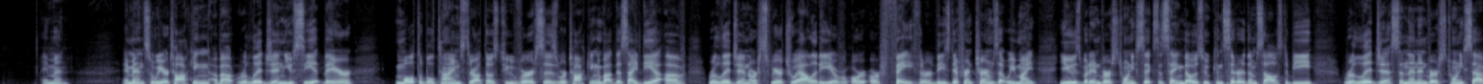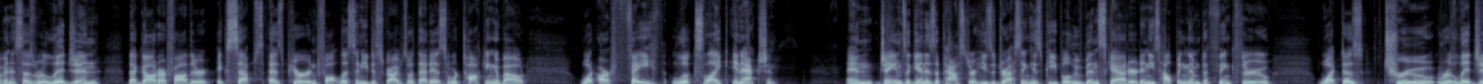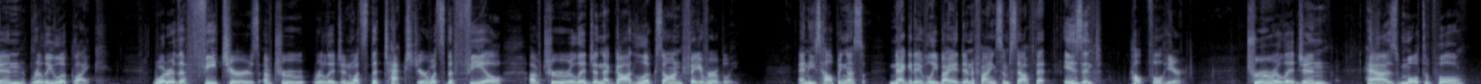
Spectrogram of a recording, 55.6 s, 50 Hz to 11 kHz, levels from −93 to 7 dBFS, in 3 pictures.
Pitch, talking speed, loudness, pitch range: 145 Hz, 165 wpm, -25 LUFS, 135-170 Hz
